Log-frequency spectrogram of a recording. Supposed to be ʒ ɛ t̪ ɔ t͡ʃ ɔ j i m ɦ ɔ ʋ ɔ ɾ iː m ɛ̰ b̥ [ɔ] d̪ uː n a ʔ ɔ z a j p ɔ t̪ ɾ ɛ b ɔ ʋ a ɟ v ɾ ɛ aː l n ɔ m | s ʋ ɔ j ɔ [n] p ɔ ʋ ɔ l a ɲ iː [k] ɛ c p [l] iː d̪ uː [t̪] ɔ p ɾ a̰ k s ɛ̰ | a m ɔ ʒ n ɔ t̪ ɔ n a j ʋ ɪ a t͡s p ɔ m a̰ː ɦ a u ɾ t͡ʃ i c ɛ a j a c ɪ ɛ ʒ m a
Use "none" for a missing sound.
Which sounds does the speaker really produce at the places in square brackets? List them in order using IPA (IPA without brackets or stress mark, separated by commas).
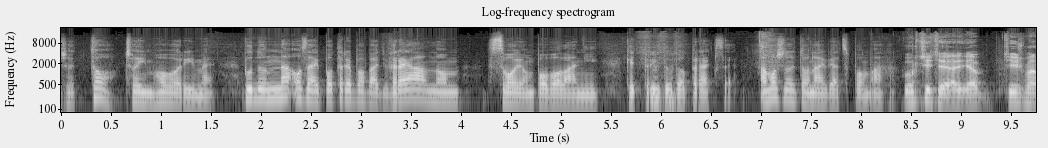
u, m, k, ɾ, d̪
